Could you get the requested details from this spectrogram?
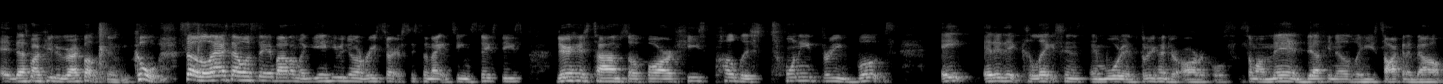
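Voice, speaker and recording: With an eastern North Carolina accent, a man speaks fairly quickly in a fairly high voice with ordinary pitch variation. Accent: eastern North Carolina Southern. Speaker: event host. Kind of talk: event introduction. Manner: fast.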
